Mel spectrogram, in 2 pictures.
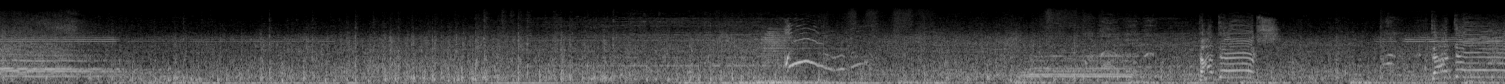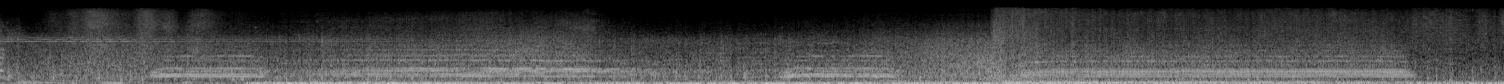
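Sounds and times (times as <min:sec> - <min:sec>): train horn blasts: 0:00.0 - 0:01.4, 0:10.1 - 0:11.6, 0:13.8 - 0:21.7, 0:22.8 - 0:24.1, 0:25.0 - 0:29.3
moving train rumble: 0:00.0 - 0:30.0.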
